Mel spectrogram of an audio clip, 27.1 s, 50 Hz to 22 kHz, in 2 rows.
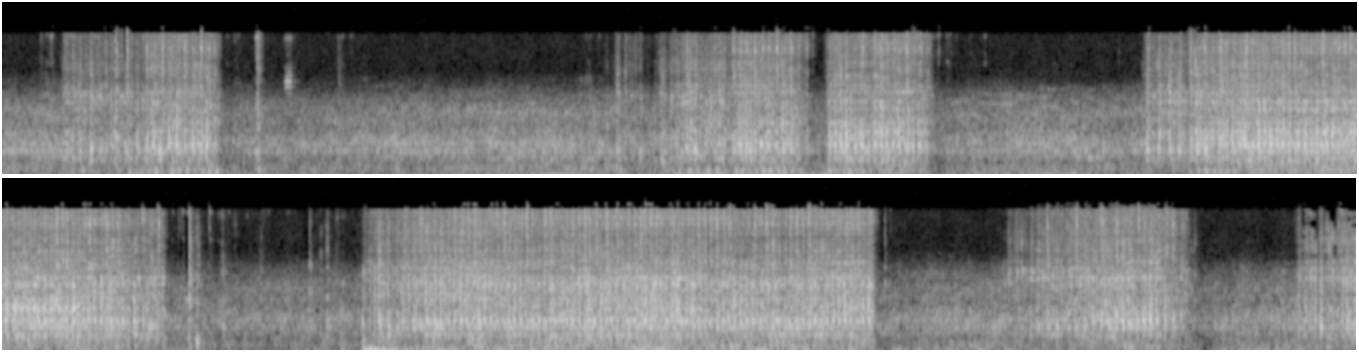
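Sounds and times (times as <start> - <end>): sewing machine stitching: 0.5 - 2.3, 6.0 - 9.4, 11.4 - 15.6, 16.7 - 22.4, 23.6 - 25.5, 26.4 - 27.0.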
